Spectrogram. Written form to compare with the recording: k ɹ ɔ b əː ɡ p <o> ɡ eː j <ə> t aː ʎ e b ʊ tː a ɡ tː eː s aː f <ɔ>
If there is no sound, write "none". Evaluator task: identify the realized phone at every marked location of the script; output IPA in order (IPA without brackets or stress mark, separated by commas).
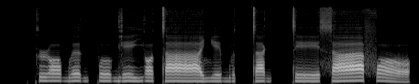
o, ɔ, ɔ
